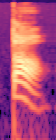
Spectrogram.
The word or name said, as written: dao4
